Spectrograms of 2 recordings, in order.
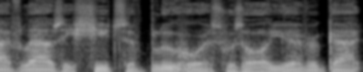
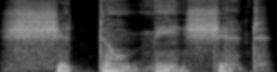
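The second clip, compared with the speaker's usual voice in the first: softer and slow, almost gone; fading mantra; 7 dB quieter, much slower than usual. A narrator's reading. Morris comforting himself, fading whispered mantra. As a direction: let it fade into silence. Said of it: "he told himself".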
